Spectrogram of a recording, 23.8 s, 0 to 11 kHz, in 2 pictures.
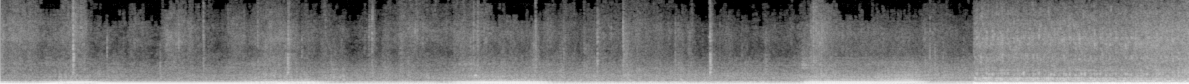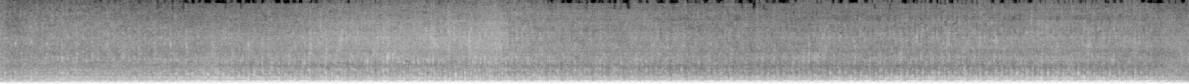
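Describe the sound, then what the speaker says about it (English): A Jeep SRT8 with a Borla exhaust and mid muffler deleted idles with a deep burbling rumble and short blips, then settles into a loud, sustained high-rev drone, close to the tailpipe. "this exhaust sounds fire, though. It's because the Borla."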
